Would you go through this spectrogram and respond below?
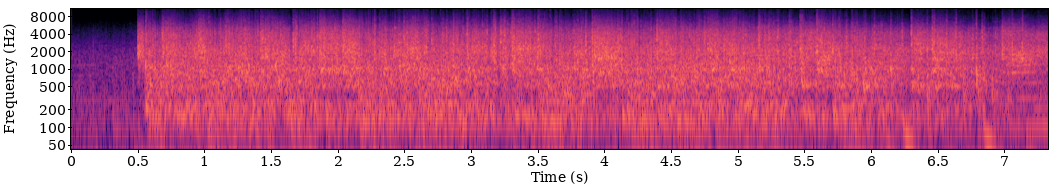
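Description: A bomb goes off in an emptied housing colony, a sudden loud blast followed by a sustained, dense roar of rumbling debris and crackling that stays at full intensity for several seconds.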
